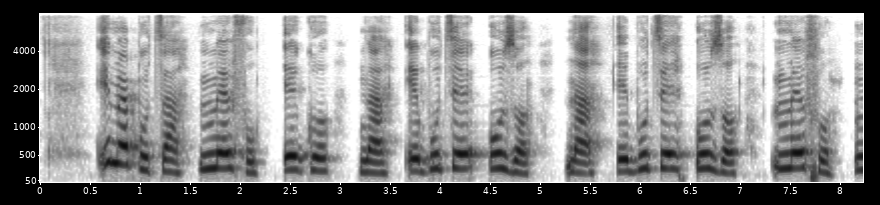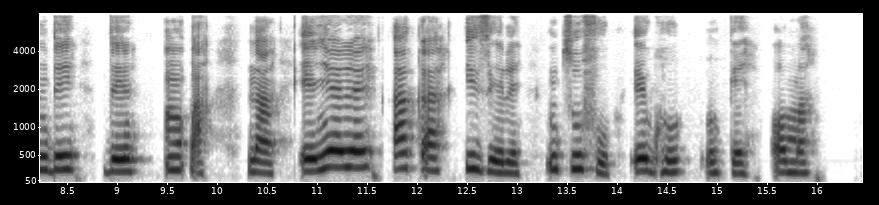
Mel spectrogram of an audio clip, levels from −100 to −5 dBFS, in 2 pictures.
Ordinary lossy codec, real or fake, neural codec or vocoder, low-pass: none; fake; codec, 16 kHz, 16 kbps, FunCodec, trained on Chinese and English, 50 frames a second; none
